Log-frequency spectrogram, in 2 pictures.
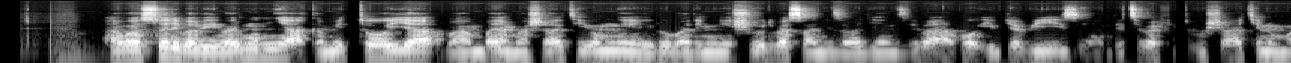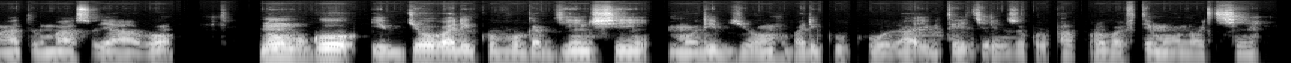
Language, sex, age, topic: Kinyarwanda, male, 18-24, education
